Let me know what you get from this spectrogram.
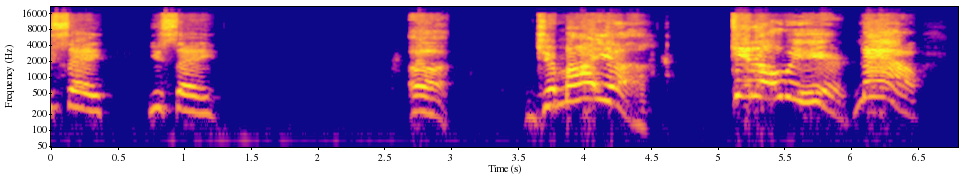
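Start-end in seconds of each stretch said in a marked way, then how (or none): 2.7-6.5 shrill, loud, swooping scream. Showing how a parent calls a child back from a street with a car coming, screaming. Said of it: "You you scream it".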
